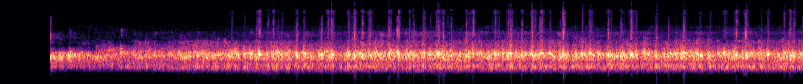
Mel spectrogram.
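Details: Wood frog chorus, a dense continuous chattering like a flock of ducks sitting on a pond, steady and unbroken throughout with rapid overlapping clucks and faint clicks on top.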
